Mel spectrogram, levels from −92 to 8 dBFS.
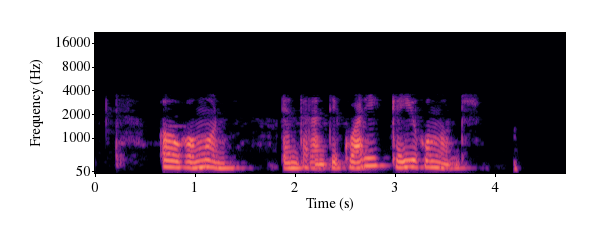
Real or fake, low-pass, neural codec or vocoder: real; 3.6 kHz; none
